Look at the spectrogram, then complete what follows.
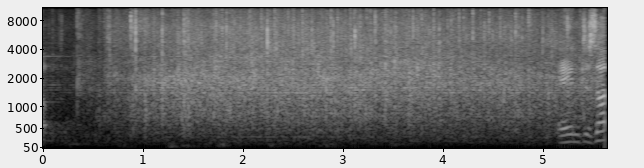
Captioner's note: applause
